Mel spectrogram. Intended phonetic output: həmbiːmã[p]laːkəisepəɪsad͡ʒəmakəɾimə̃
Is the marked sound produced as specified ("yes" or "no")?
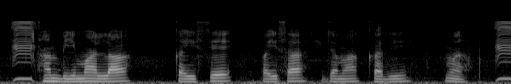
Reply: no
